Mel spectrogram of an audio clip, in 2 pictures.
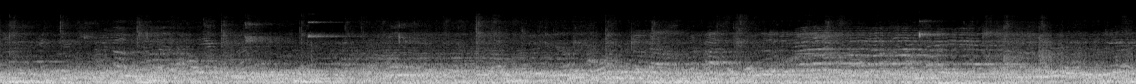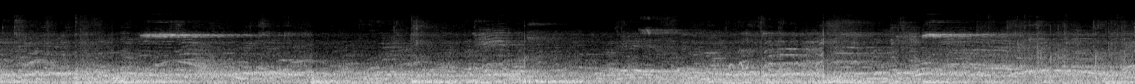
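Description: A crowd chatters throughout a large echoing gym.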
